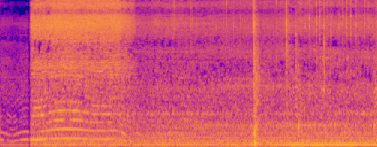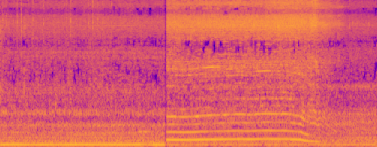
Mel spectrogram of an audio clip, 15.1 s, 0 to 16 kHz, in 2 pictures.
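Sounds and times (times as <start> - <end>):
large engine humming: 0.0 - 15.0
sharp crack: 5.0 - 6.6.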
